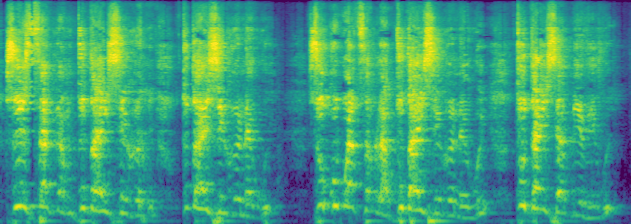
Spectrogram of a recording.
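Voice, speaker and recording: A man hosting an online show, ranting loudly and repeating himself. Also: very high voice, animated, normal speed, distant mic. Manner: shouting, loud and repetitive. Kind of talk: impassioned rant.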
